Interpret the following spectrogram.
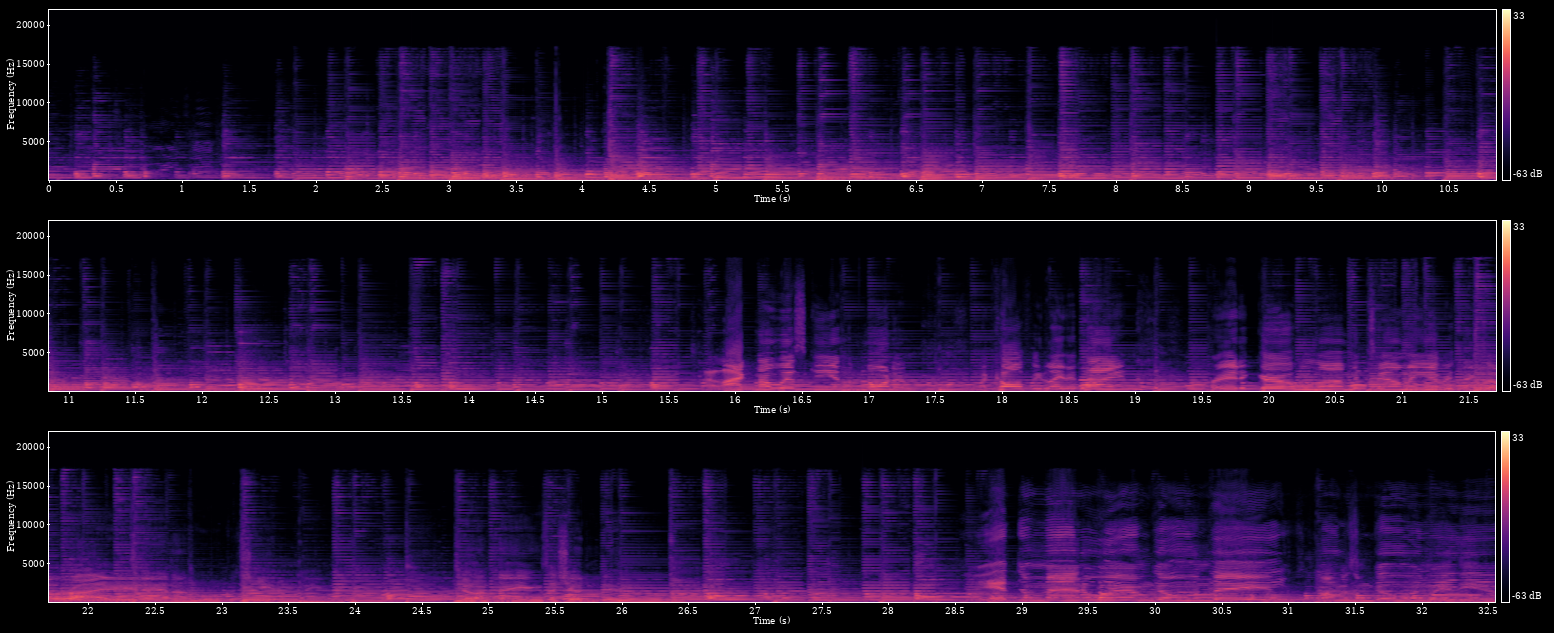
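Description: Live bluegrass trio of banjo, mandolin and acoustic guitar playing an instrumental tune, the sound getting fuller and louder about two seconds in.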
